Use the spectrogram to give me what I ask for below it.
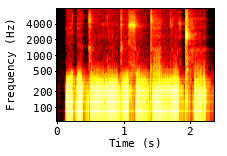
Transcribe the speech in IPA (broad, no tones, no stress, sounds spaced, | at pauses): i ɗ ɨ ɡ ɐ n ŋ ɡ ũ ŋ ɡ ʉ s u n d a n d ũ ǁʰ ɐ̃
